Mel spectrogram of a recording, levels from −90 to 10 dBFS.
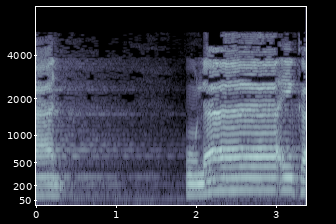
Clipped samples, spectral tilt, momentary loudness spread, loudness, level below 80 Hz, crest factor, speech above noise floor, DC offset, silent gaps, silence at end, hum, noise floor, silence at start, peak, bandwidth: under 0.1%; -9 dB/octave; 21 LU; -15 LUFS; -54 dBFS; 14 dB; 32 dB; under 0.1%; none; 0 s; none; -48 dBFS; 0 s; -4 dBFS; 5.8 kHz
